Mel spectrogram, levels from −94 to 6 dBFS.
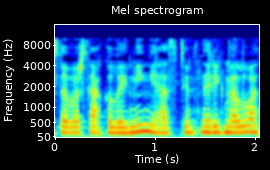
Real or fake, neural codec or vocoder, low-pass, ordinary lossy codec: real; none; 9.9 kHz; MP3, 48 kbps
